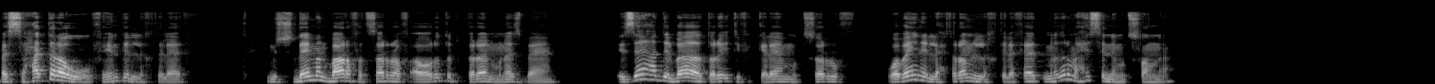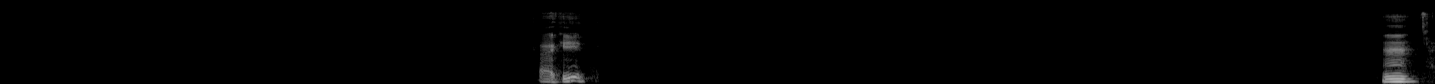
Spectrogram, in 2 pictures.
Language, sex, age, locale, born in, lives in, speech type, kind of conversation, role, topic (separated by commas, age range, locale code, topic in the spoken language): Arabic, male, 18-19, ar-EG, Egypt, Egypt, read, expert-assistant, asker, لو عايز أطور نفسي في فهم الاختلافات الثقافية بين الشعوب، أبتدي منين وازاي أمارس ده في حياتي اليومية؟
